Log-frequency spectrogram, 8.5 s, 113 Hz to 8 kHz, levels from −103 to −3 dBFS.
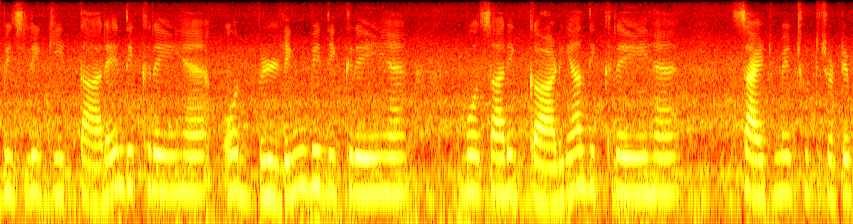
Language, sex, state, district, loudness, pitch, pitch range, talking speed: Hindi, male, Punjab, Pathankot, -21 LUFS, 205 Hz, 195-210 Hz, 155 wpm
